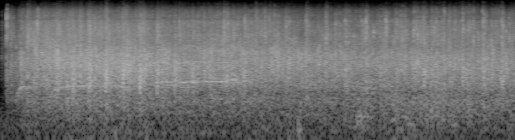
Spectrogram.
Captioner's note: applause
